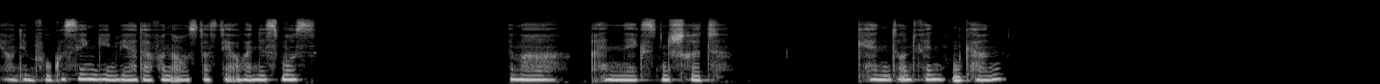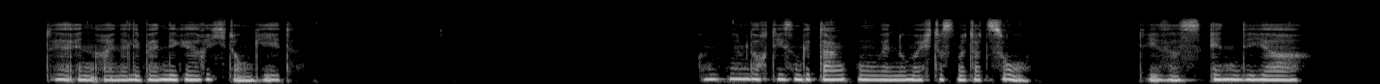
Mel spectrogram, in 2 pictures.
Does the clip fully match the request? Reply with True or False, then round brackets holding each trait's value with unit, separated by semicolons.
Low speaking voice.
False (210 Hz)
